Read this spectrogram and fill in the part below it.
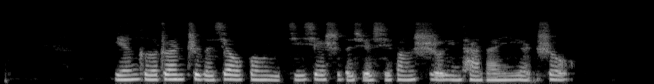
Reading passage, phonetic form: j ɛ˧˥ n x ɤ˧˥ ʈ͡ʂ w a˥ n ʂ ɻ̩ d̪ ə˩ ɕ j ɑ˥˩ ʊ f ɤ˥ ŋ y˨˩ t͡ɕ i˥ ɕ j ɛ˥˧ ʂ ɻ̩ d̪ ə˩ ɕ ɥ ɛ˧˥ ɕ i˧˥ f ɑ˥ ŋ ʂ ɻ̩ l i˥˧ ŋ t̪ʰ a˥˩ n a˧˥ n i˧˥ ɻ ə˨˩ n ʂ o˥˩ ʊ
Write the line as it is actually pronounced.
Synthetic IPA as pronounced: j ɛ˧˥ n k ɤ˧˥ ʈ͡ʂ w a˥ n ʈ͡ʂ ɻ̩ d̪ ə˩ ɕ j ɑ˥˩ ʊ f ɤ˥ ŋ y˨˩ t͡ɕ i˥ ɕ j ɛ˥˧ ʂ ɻ̩ d̪ ə˩ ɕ ɥ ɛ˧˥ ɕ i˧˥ f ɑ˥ ŋ ʂ ɻ̩ l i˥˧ ŋ t̪ʰ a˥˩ n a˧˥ n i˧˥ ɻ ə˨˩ n ʂ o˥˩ ʊ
